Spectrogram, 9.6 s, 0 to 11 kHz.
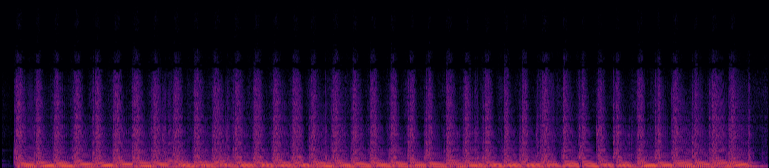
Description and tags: heavy guitar riff 3
Heavy metal riff created using eletric guitar.
This file is 100% free. Use it wherever you want.
chug, heavy-metal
